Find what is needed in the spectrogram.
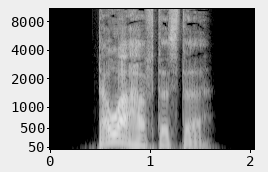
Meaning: inflection of dauerhaft: 1. strong/mixed nominative/accusative feminine singular superlative degree 2. strong nominative/accusative plural superlative degree
- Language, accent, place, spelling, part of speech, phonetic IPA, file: German, Germany, Berlin, dauerhafteste, adjective, [ˈdaʊ̯ɐhaftəstə], De-dauerhafteste.ogg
